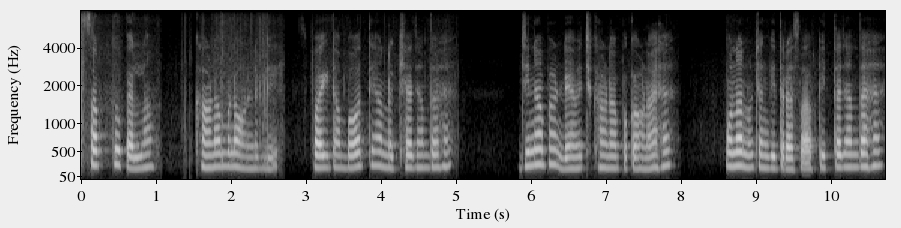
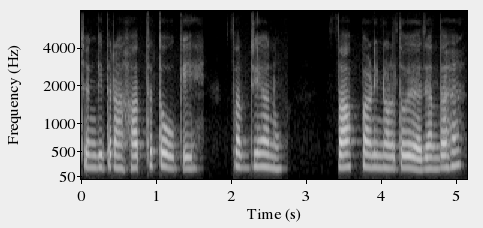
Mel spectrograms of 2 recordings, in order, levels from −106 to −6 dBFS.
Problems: background sounds at intervals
